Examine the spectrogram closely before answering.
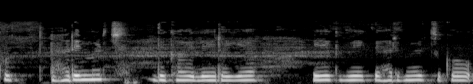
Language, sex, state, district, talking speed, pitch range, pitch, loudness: Hindi, female, Rajasthan, Bikaner, 140 wpm, 190-205 Hz, 200 Hz, -17 LUFS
